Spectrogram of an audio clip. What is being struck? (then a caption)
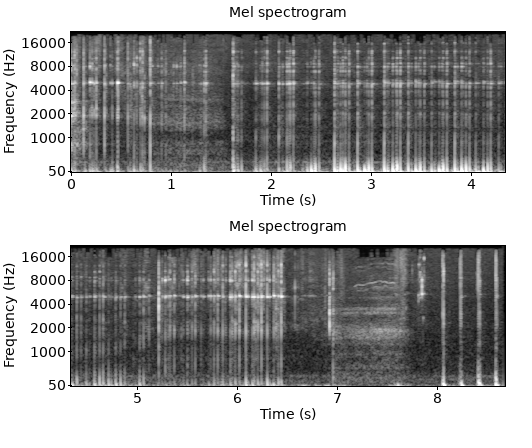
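Glass cologne bottle. Fingers and short nails tap rapidly and somewhat irregularly on a bottle of Jean-Marc Paris Blue cologne, giving dense, short, dry clicks with low thumps that peak in the middle and thin out into a few sharper isolated taps at the end. The bottle is tapped firmly because the nails are short.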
